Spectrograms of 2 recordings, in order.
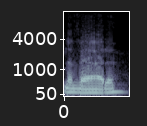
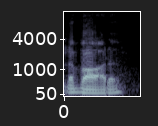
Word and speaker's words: Nevada: the fight capital world las vegas nevada it's pronounced nevada not nevada i'm going to end that and that debate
